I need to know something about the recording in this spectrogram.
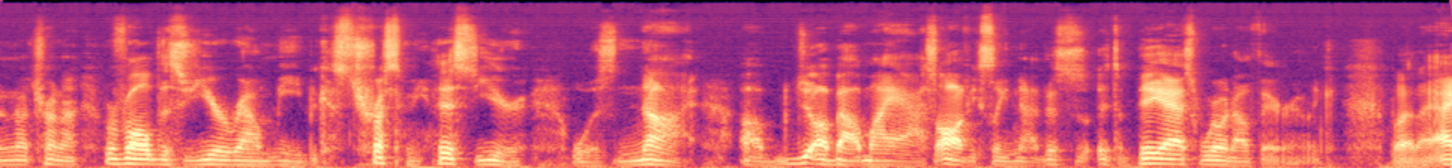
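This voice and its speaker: Lowish-voiced guy stammering thru a year-end vlog, lots of restarts and swearing. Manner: heavy casual swearing; self-deprecating, earnest. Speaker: video creator. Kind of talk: candid year-end reflection.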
